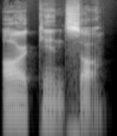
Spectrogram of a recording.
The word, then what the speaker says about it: Arkansas: Arkansas.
